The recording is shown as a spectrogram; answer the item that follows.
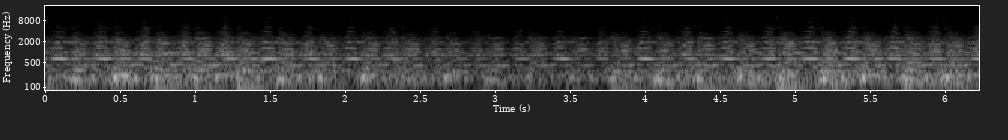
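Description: Solo cello being bowed: a high note held steady over shifting low bowed notes, rich in overtones.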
